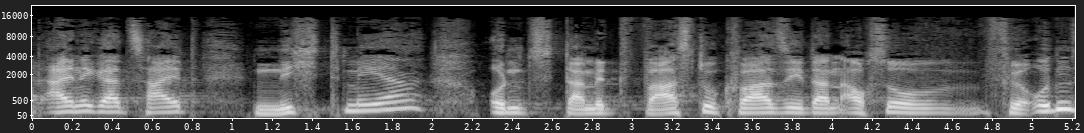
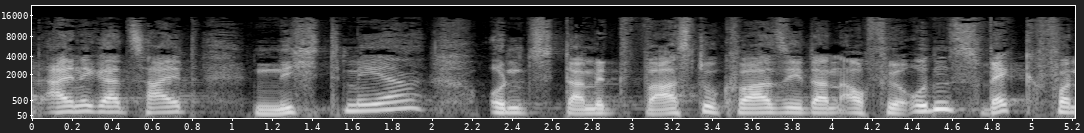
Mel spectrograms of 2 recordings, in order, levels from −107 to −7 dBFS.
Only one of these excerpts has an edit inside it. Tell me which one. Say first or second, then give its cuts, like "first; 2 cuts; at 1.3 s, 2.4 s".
second; 1 cut; at 4.2 s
